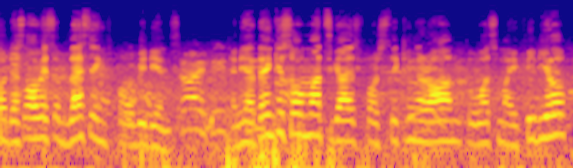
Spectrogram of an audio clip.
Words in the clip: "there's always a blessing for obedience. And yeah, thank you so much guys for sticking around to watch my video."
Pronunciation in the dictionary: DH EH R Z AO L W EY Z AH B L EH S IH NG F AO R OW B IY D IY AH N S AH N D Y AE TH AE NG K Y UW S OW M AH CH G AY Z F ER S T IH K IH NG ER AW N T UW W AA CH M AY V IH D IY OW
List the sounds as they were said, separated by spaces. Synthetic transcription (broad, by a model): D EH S AO L W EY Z AH B L EH S IH NG F AO R OW B IY D IY AH N S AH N Y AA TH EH NG K Y UW S OW M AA CH G AY S F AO S T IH K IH NG ER AW N T UW W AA S M AY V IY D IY OW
